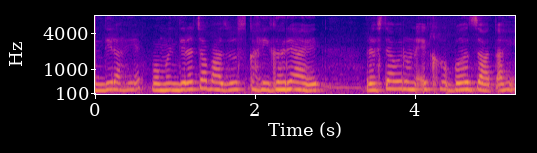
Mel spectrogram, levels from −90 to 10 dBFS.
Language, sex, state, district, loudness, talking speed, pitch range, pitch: Marathi, female, Maharashtra, Sindhudurg, -22 LUFS, 150 wpm, 245-265 Hz, 255 Hz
